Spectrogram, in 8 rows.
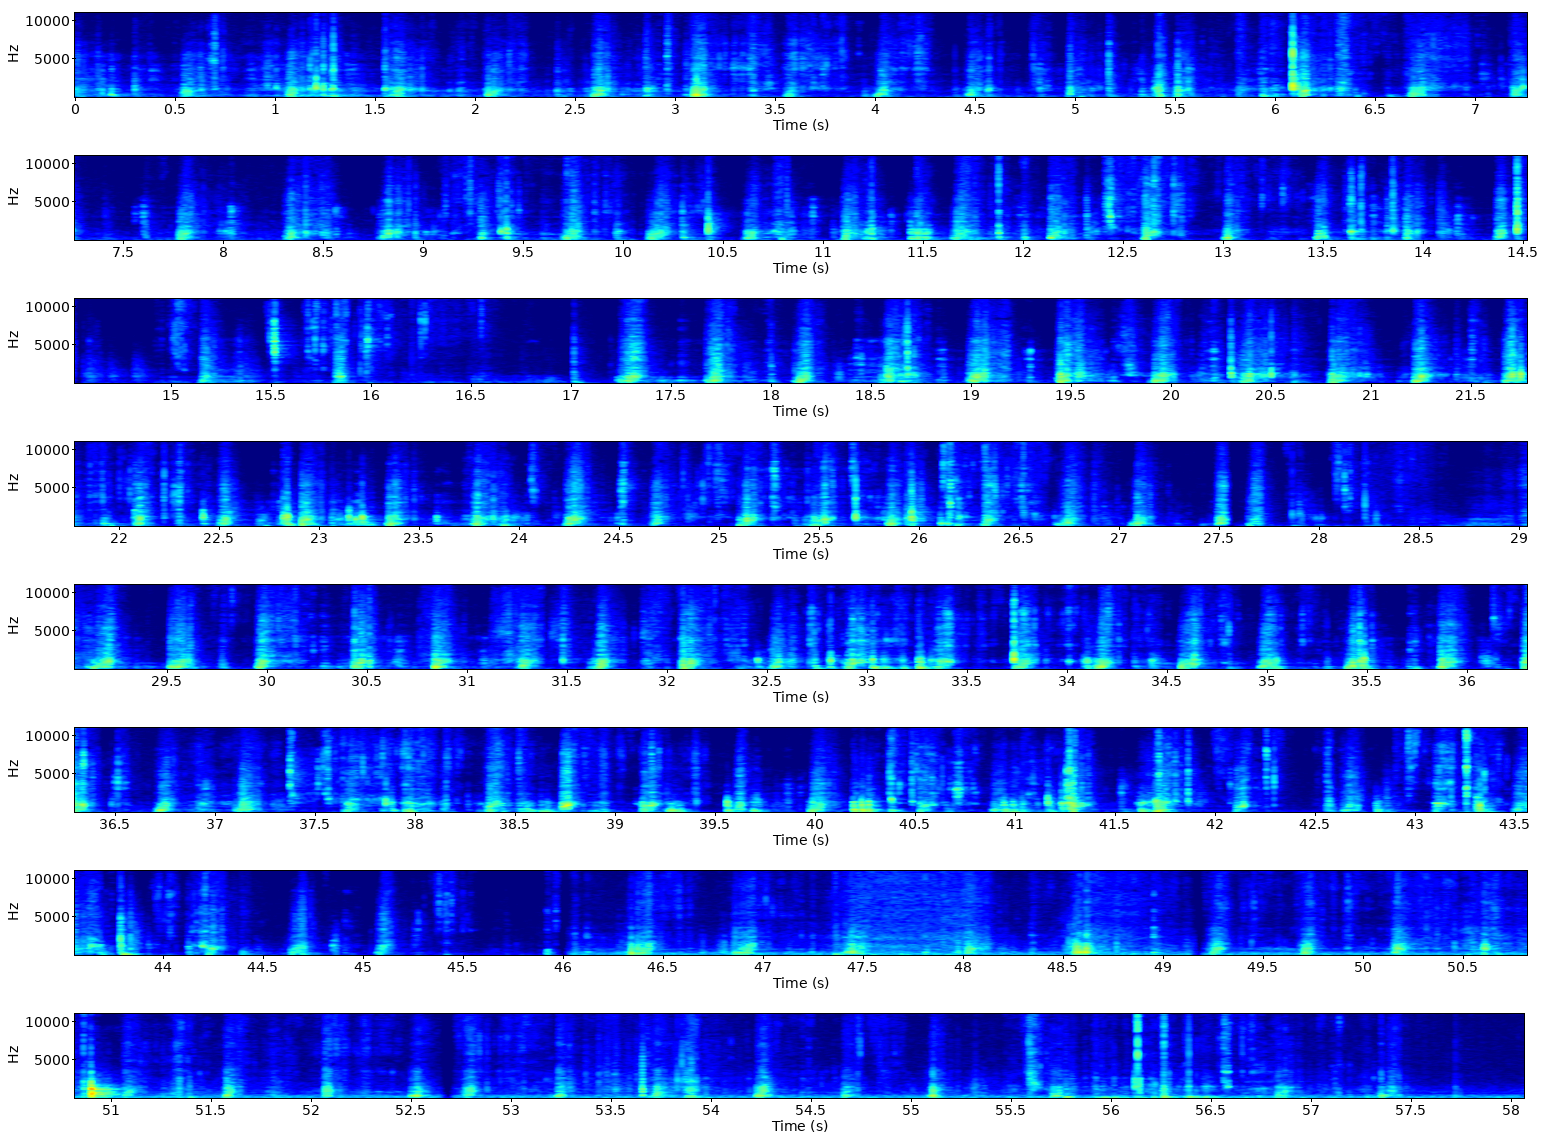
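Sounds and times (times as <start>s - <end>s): crunching crispy fried noodles: 17.2s - 58.0s.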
